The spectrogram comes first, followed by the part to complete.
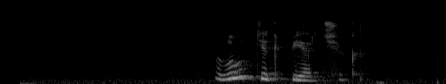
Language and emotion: Russian, neutral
